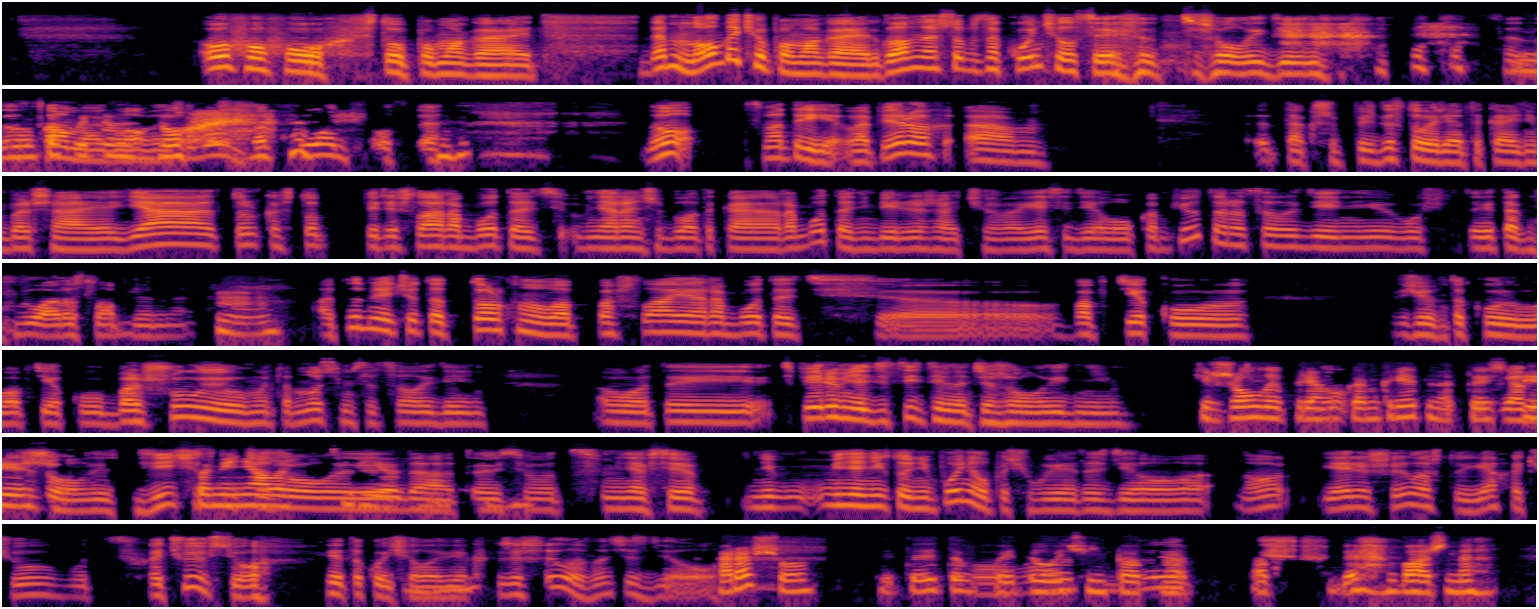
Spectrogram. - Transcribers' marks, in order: laughing while speaking: "этот"; chuckle; chuckle; grunt; tapping; laughing while speaking: "да"; other background noise
- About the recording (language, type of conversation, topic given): Russian, podcast, Что помогает тебе расслабиться после тяжёлого дня?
